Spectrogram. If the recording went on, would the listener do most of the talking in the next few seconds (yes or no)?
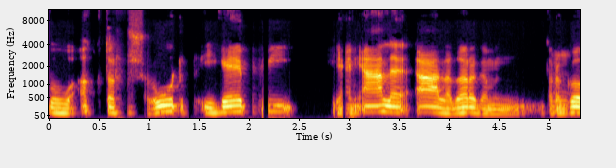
no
